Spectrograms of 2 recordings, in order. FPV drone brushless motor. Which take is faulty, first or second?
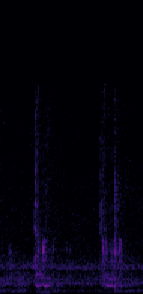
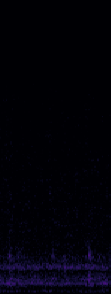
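first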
